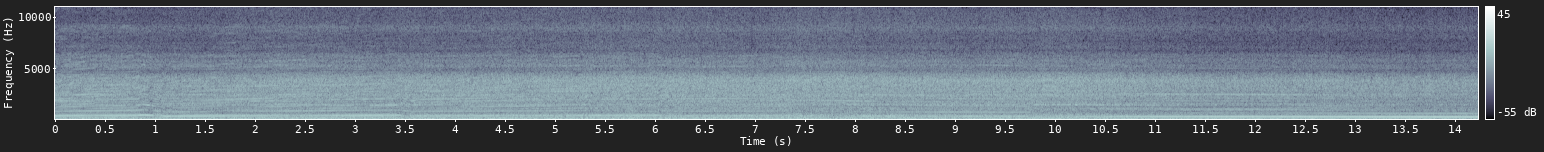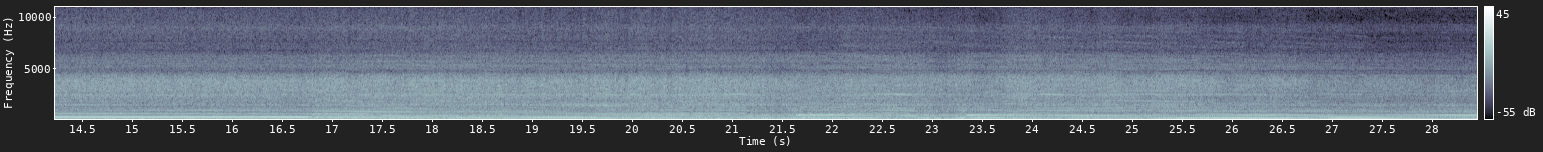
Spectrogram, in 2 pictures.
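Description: Sport motorcycle engine at racing speed, heard onboard under heavy wind rush. The engine note climbs and drops through quick upshifts in the first few seconds, holds a fairly steady pitch through the middle, then steps down through several downshifts from about 17 seconds in, falling steadily near the end as the bike slows for a corner.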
